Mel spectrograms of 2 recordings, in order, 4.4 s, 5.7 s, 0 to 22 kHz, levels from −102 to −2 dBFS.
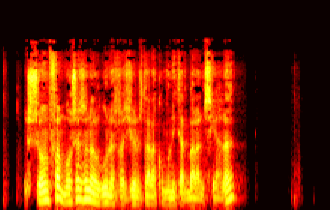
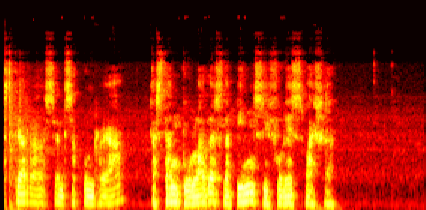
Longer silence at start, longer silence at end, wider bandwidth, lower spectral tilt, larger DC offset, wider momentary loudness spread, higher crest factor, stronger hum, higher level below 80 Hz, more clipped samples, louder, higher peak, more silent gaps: first, 0.35 s vs 0.05 s; about the same, 1.3 s vs 1.2 s; first, 11.5 kHz vs 9.4 kHz; second, -3 dB/octave vs -5.5 dB/octave; neither; first, 12 LU vs 9 LU; first, 20 dB vs 14 dB; neither; second, -58 dBFS vs -38 dBFS; neither; about the same, -17 LUFS vs -15 LUFS; about the same, 0 dBFS vs -2 dBFS; neither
